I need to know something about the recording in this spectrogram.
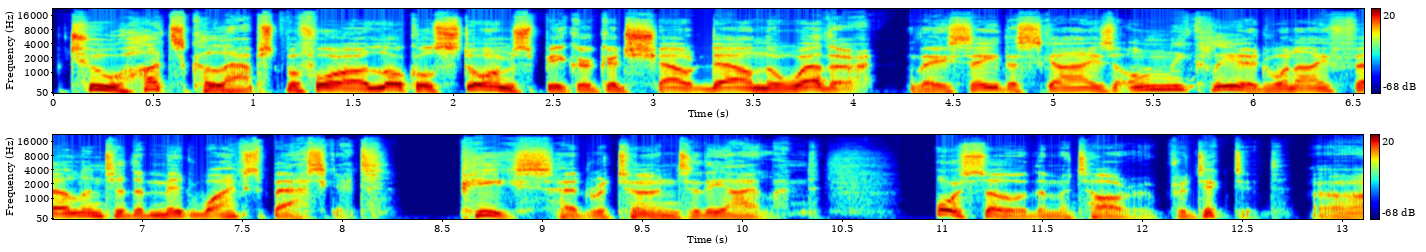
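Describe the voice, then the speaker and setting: A man playing a proud, vain young godlike islander sea mage in a fantasy video game, speaking in lofty, flowery, formal phrases with a husky, breathy voice. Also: lowish voice, fairly bright tone, dry recording, clean studio sound. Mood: proud, boastful. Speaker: companion character in a fantasy game. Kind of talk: theatrical video game dialogue.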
